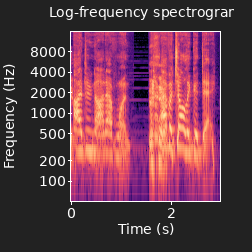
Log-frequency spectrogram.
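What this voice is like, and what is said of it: Poor put-on British accent. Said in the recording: “British accents ... My British accent is poorly lacking”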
